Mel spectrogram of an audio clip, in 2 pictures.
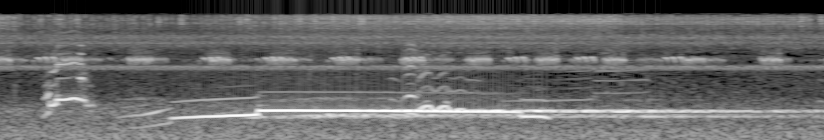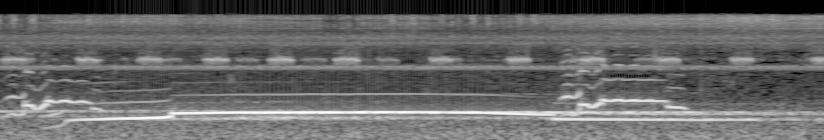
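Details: Loon calling on Emma Lake, Saskatchewan, Canada, in summer: long, sustained, mournful wailing notes that step abruptly up or down in pitch, in two drawn-out phrases, over steady rapid pulsed chirping of insects in the background.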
